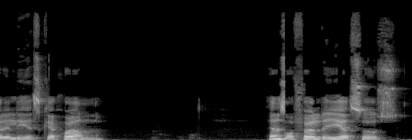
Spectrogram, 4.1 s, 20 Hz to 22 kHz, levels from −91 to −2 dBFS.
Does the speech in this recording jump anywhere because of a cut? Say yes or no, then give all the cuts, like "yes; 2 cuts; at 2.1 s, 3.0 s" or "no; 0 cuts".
yes; 1 cut; at 2.8 s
